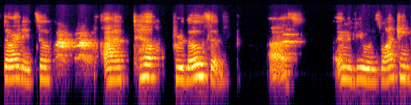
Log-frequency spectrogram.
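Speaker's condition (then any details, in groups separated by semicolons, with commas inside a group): Cerebral palsy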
